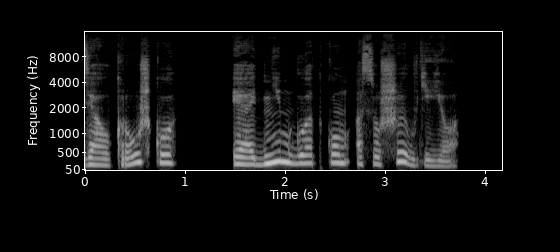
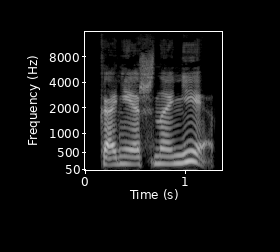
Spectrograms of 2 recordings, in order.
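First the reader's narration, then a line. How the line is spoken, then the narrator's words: Angry interruption. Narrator (Russian): сердито вмешался Бэрон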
